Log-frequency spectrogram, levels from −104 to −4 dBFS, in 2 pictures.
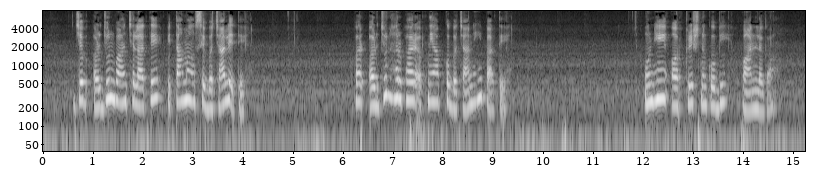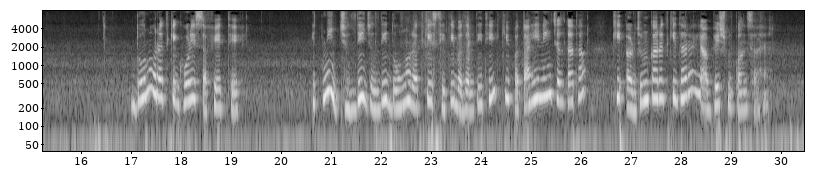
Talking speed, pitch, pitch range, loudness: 110 wpm, 250 Hz, 205-285 Hz, -24 LUFS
